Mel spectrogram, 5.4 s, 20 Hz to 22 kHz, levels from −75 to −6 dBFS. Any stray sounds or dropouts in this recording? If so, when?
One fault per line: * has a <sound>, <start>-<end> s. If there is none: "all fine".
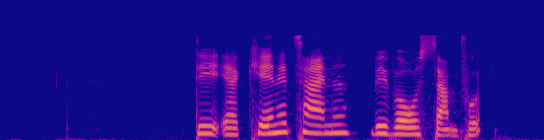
all fine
